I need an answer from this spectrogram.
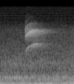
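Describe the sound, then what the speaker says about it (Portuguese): A small bird gives a single short, high chirp over a faint background hum, quiet and somewhat distant, with no talking. "o passarinho está cantando"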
